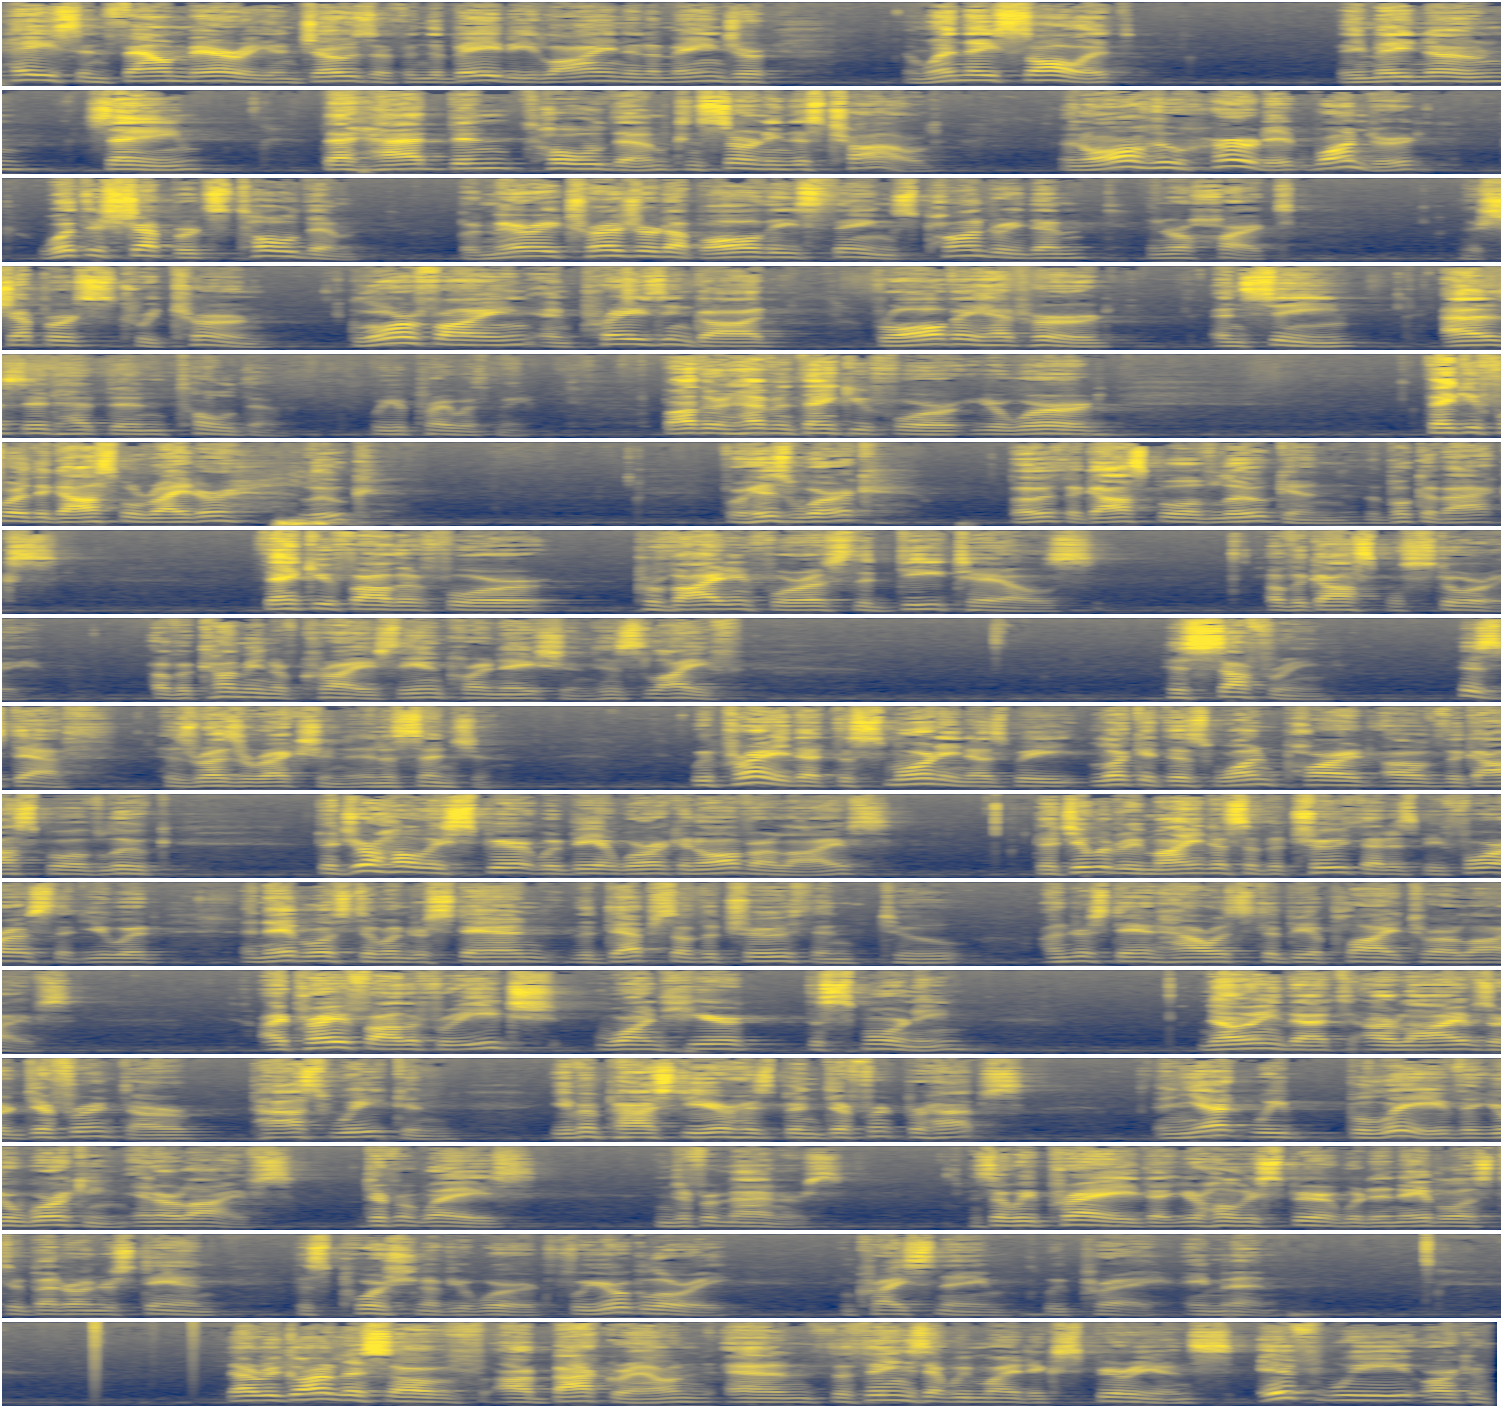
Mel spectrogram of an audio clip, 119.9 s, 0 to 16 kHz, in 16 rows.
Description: Scripture: Luke 2:8–20 Series: Sunday Sermon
